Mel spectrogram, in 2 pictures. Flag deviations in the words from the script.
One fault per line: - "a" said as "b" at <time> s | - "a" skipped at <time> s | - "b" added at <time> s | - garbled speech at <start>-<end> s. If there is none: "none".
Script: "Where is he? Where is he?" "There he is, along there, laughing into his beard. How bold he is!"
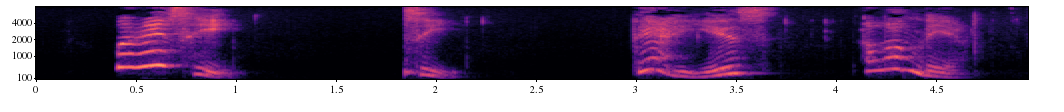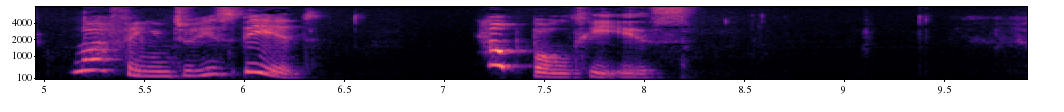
- "Where" skipped at 1.1 s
